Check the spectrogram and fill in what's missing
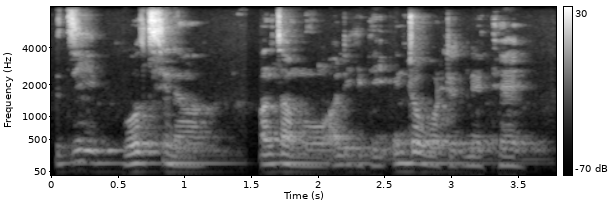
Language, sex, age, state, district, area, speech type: Nepali, male, 18-30, West Bengal, Darjeeling, rural, spontaneous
